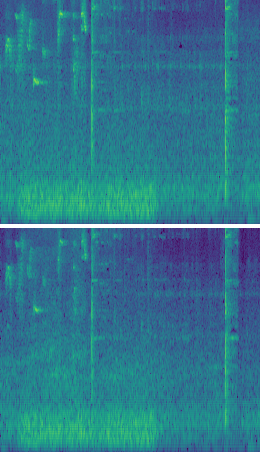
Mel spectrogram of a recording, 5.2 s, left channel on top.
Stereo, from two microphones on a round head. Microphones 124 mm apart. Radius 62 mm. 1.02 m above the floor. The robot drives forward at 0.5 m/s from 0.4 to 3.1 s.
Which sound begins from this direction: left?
A bird, at 0.1 s.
